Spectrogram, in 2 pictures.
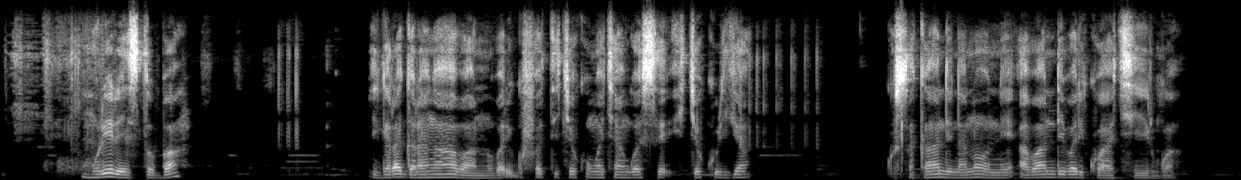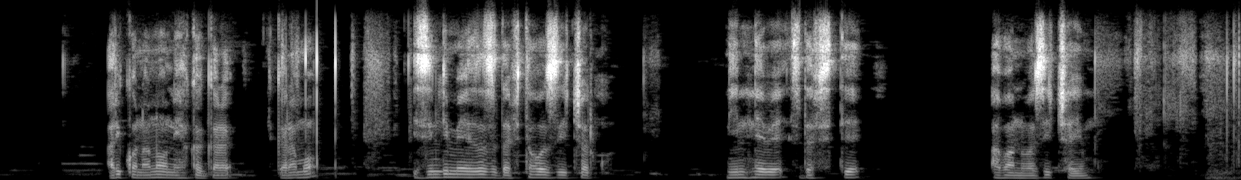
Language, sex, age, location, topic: Kinyarwanda, male, 25-35, Nyagatare, finance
